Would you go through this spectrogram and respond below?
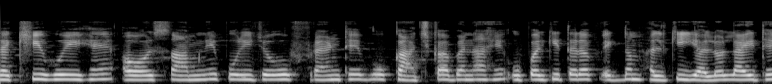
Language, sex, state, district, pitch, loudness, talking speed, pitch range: Hindi, female, Chhattisgarh, Raipur, 225 Hz, -16 LUFS, 170 wpm, 215-230 Hz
